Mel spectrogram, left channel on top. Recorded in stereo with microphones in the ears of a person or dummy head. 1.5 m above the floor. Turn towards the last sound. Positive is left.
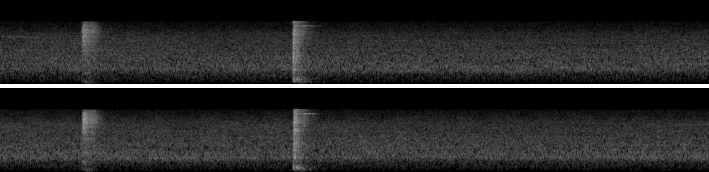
turn(degrees=20)  # may be behind; listen again after turning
